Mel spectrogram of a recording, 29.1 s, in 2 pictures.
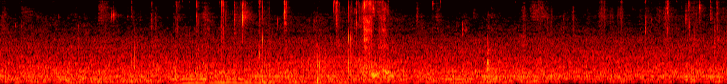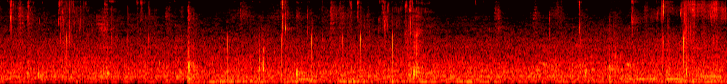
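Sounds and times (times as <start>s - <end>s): wet chewing and mouth smacking: 2.0s - 7.9s, 11.9s - 18.1s, 19.1s - 23.2s, 27.1s - 29.0s.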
